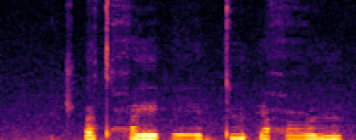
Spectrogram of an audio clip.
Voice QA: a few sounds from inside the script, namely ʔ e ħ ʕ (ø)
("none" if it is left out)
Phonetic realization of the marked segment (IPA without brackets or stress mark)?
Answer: ʉ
